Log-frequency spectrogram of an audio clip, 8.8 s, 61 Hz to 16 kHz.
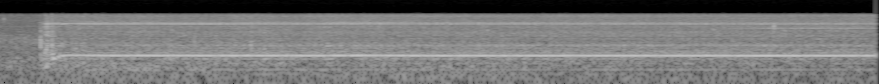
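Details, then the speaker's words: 2006 Toyota Prius coolant bleeding, final stage: electric coolant pump holds steady mid-pitched hum with no gurgling, no bubbles at bleeder, funnel holding 2-3 cm coolant; system nearly bled, normal. "It's looking pretty good. Not really hearing any bubbles at the bleeder, and the level in the funnel is still, there's still about 2 to 3 centimeters of coolant."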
